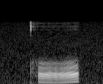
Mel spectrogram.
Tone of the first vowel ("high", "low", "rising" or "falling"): rising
